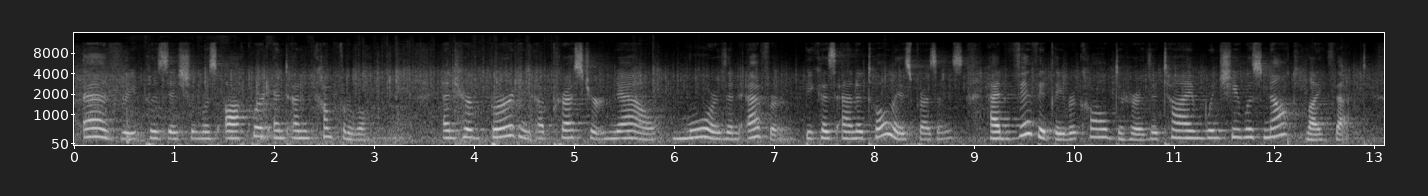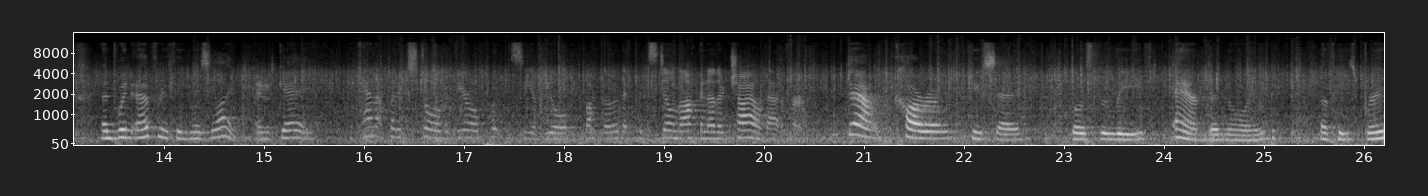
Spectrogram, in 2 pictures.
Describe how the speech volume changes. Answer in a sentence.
The loudness of the speech goes down, then up.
